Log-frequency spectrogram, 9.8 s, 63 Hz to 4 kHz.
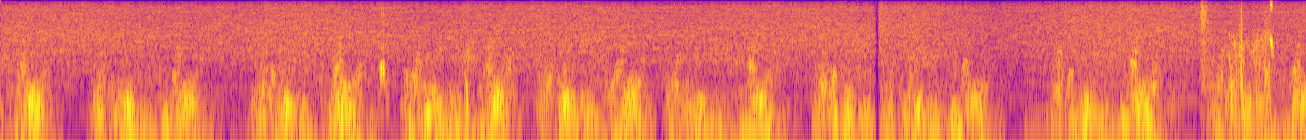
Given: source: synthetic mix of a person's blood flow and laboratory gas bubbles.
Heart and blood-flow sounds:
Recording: Doppler ultrasound of blood flow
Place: precordium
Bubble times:
2.82-2.92 s: bubbles
3.46-3.55 s: bubbles
9.18-9.58 s: bubbles
From the record:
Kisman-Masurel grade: 123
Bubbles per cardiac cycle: 1 to 2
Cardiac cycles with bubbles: 10 to 50%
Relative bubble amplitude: loud (0.450 to 0.775)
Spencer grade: 2 (many but less than half of the cardiac periods contain bubble signals, singularly or in groups)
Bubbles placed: only in the low amplitude regions of the cardiac cycle

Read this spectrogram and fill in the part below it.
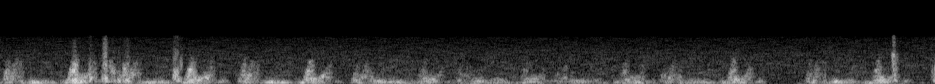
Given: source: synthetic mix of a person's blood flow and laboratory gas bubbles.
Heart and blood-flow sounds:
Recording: Doppler ultrasound of blood flow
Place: precordium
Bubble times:
0.87-0.98 s: bubbles
1.00-1.33 s: bubbles
1.72-1.83 s: bubbles
8.91-8.98 s: bubbles
9.30-9.36 s: bubbles
From the record:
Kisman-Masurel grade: 223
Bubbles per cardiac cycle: several, 3 to 8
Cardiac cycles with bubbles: 10 to 50%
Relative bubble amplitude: loud (0.450 to 0.775)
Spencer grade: 2 (many but less than half of the cardiac periods contain bubble signals, singularly or in groups)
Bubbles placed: only in the low amplitude regions of the cardiac cycle

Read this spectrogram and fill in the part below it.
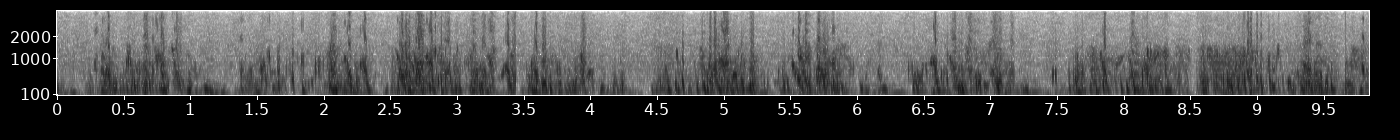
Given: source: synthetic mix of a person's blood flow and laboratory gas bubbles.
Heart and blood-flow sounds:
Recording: Doppler ultrasound of blood flow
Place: precordium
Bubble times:
0.20-1.09 s: bubbles
1.35-2.39 s: bubbles
2.49-3.44 s: bubbles
3.50-4.04 s: bubbles
4.16-4.29 s: bubbles
4.46-6.20 s: bubbles
6.35-7.20 s: bubbles
7.43-7.53 s: bubbles
7.55-8.51 s: bubbles
8.54-9.85 s: bubbles
From the record:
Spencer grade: 4 (maximum detectable bubble signal sounding continuously throughout systole and diastole of every cardiac period, and overriding the amplitude of the normal cardiac signals)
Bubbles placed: anywhere in the cardiac cycle

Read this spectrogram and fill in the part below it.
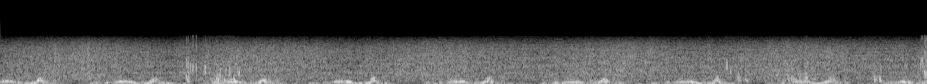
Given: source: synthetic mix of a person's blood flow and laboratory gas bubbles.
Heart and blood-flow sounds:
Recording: Doppler ultrasound of blood flow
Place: precordium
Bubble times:
1.82-2.44 s: bubbles
7.22-7.52 s: bubbles
7.84-8.19 s: bubbles
8.71-8.86 s: bubbles
9.17-9.28 s: bubbles
From the record:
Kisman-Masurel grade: 223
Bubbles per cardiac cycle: several, 3 to 8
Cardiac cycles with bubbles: 10 to 50%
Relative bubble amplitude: loud (0.450 to 0.775)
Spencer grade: 2 (many but less than half of the cardiac periods contain bubble signals, singularly or in groups)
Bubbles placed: only in the low amplitude regions of the cardiac cycle

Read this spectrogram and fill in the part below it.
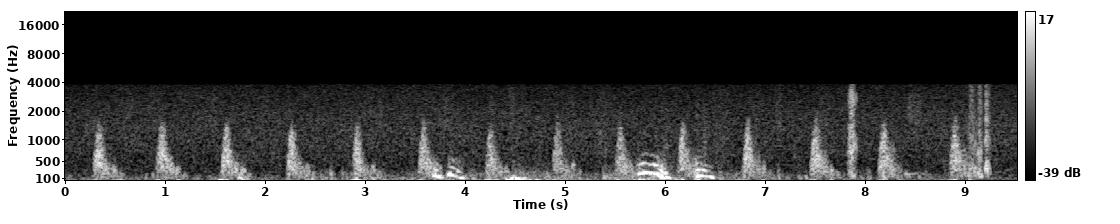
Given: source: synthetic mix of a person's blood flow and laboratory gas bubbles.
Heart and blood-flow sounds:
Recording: Doppler ultrasound of blood flow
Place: subclavian vein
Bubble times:
7.84-7.94 s: bubbles
9.02-9.28 s: bubbles
From the record:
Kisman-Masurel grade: 112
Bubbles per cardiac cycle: 1 to 2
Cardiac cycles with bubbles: 1 to 10%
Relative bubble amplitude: moderate (0.250 to 0.450)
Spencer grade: 1 (occasional bubble signal discernible with the cardiac motion signal, with majority of cardiac periods free of bubbles)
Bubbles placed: anywhere in the cardiac cycle

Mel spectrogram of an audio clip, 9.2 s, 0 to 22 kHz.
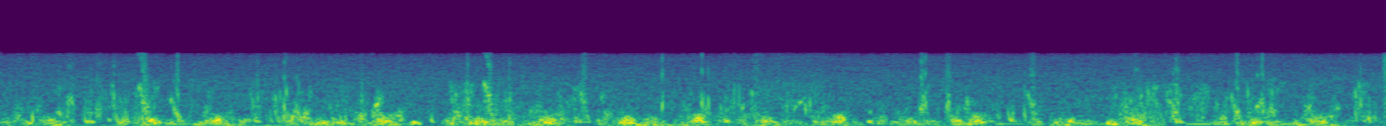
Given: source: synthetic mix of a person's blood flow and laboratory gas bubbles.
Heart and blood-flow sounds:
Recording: Doppler ultrasound of blood flow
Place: precordium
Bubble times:
0.03-0.26 s: bubbles
0.36-1.06 s: bubbles
1.11-1.28 s: bubbles
1.56-2.09 s: bubbles
2.17-2.48 s: bubbles
2.83-2.92 s: bubbles
2.96-3.46 s: bubbles
3.59-3.95 s: bubbles
3.99-4.05 s: bubbles
4.37-4.45 s: bubbles
4.64-5.56 s: bubbles
5.76-5.86 s: bubbles
6.05-6.95 s: bubbles
7.40-8.13 s: bubbles
8.16-8.57 s: bubbles
8.88-8.94 s: bubbles
9.00-9.25 s: bubbles
From the record:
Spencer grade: 3 (all of the cardiac periods contain showers or single bubble signals, but not dominating or overriding the cardiac motion signals)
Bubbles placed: only in the low amplitude regions of the cardiac cycle

